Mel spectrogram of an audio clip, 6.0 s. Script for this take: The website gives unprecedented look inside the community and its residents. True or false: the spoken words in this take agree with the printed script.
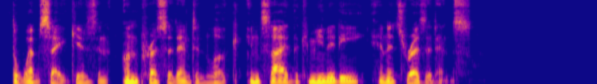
false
